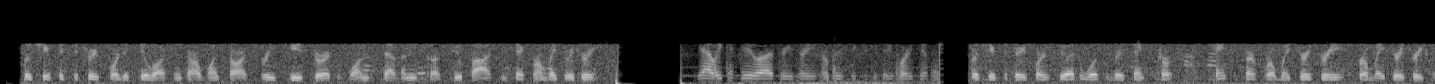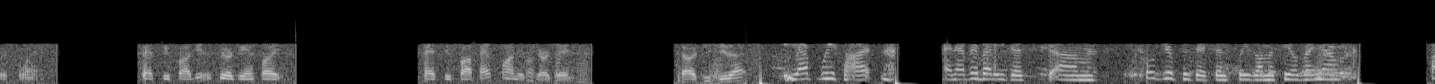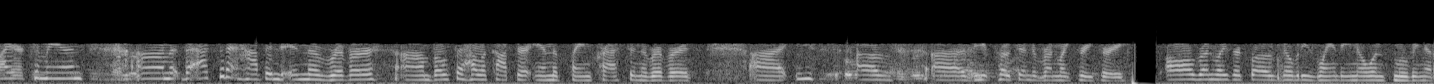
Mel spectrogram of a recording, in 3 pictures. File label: mid-air collision ATC; 2025 Potomac River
